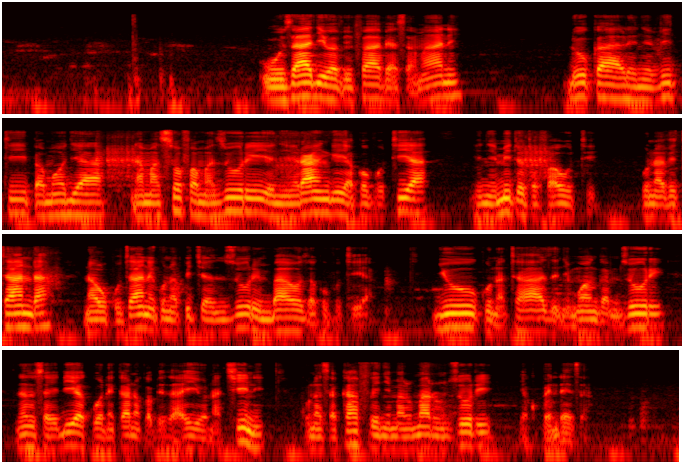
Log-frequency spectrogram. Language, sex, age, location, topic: Swahili, male, 36-49, Dar es Salaam, finance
